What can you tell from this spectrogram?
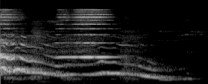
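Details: A Cocker Spaniel "sings" along while its companion plays the harmonica, giving a drawn-out, wavering howl that slowly falls away.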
